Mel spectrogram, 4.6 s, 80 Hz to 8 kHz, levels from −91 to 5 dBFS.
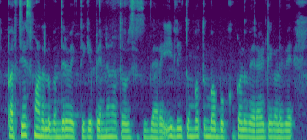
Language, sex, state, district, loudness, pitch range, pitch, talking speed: Kannada, female, Karnataka, Bangalore, -17 LUFS, 145-165 Hz, 155 Hz, 180 wpm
